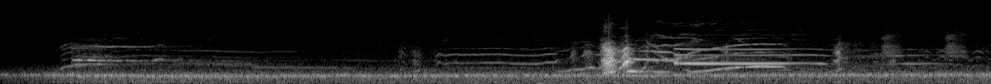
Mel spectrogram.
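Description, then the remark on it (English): Several wolves howl together in the distance, long drawn-out tones rising and falling and overlapping into a chorus, with a few sharper yips partway through, over a steady low background hiss. “Far away came the cry of the hungry wolves, looking for food.”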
